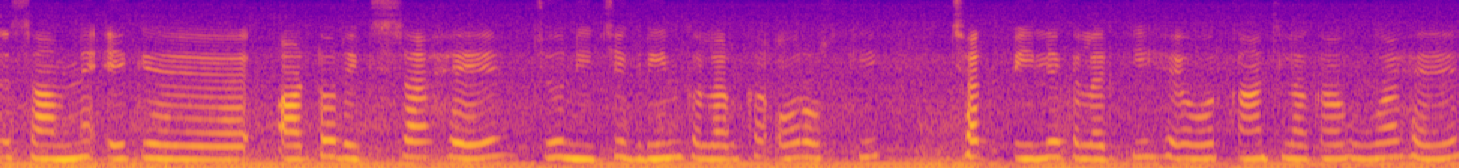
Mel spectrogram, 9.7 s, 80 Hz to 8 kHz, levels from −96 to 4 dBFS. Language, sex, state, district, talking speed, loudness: Hindi, female, Haryana, Charkhi Dadri, 140 wpm, -18 LUFS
